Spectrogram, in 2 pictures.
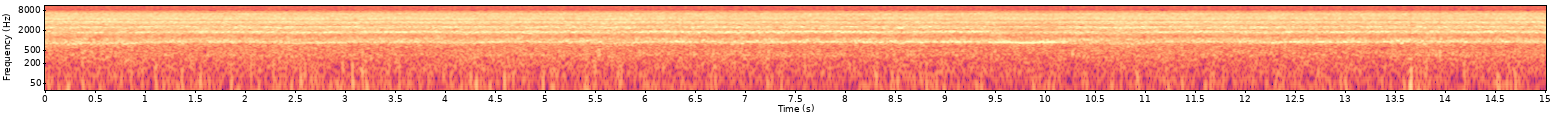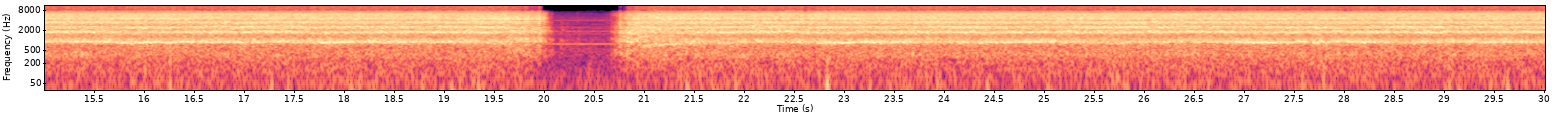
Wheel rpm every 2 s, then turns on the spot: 220, 230, 230, 230, 240, 220, 230, 240, 230, 190, 100, 220, 220, 230, 230.
none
